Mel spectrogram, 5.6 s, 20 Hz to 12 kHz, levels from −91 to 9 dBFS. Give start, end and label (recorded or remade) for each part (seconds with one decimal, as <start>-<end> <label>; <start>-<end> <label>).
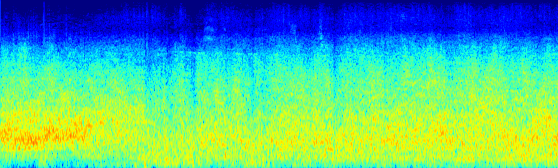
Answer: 0.0-5.6 recorded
